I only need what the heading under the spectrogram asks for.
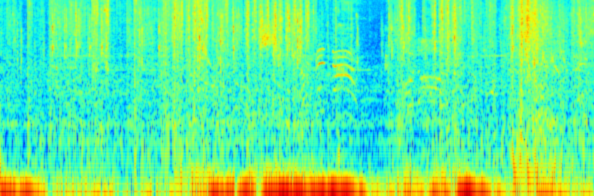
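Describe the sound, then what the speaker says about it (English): Steady video game gunfire keeps rattling away in fast, dense bursts over a busy mix of game sounds and music, loud and continuous with short swells in intensity. "Keep shooting."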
